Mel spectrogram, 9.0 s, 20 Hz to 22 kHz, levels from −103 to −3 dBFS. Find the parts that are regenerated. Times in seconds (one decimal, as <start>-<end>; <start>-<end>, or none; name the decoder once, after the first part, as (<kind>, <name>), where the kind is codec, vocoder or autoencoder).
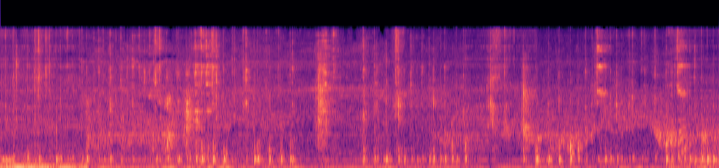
0.0-1.0 (codec, SNAC); 5.8-6.7; 8.4-9.0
